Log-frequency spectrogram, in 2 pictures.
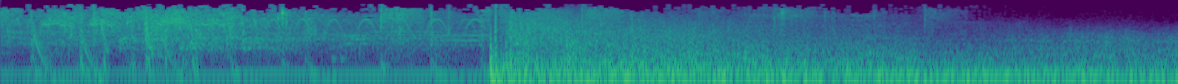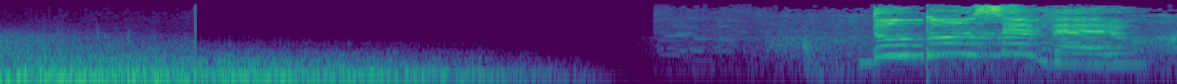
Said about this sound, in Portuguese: o transmissor explodiu e acabou causando uma sobrecarga no nosso sistema.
